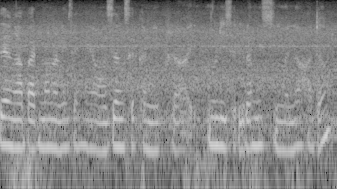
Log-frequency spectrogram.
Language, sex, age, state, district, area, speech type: Bodo, female, 30-45, Assam, Kokrajhar, rural, spontaneous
